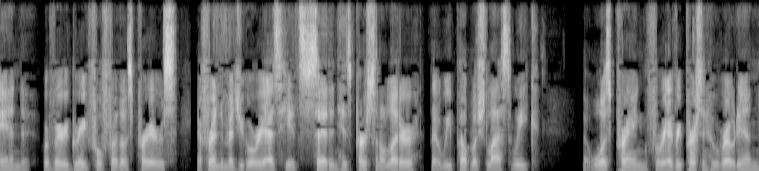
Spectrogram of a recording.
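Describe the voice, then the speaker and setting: On a very clean recording with a silent background and a dry, close sound with no echo, a man with an unremarkable speaking voice talks at medium pitch with fairly even intonation. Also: moderate pace. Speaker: radio co-host and community member. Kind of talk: formal broadcast introduction and welcome. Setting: radio studio.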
